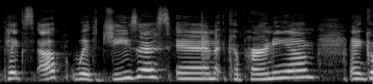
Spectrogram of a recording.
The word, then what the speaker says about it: Capernaum: The official way to pronounce this town is Capernaum.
